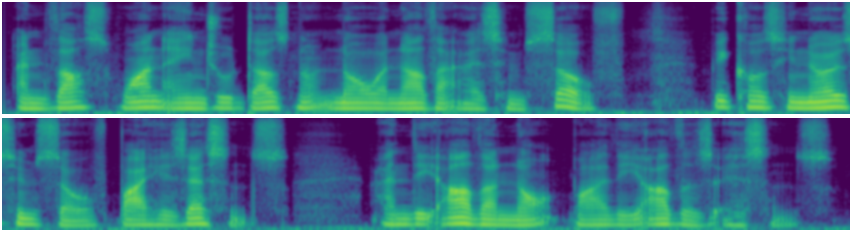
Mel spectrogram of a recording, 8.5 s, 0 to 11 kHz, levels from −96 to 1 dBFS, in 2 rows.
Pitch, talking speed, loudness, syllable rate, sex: 115 Hz, 175 wpm, -21 LUFS, 5.3 syllables/s, male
